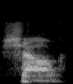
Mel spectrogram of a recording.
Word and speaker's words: Shao: Shao. Oh, say that again, please. Shao. H is silent, yes.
